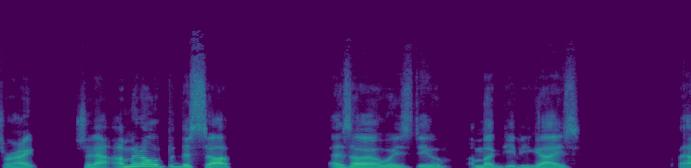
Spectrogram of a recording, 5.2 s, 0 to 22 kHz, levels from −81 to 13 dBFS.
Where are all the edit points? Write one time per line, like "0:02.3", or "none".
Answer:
none

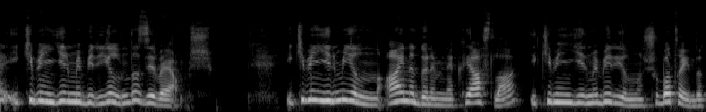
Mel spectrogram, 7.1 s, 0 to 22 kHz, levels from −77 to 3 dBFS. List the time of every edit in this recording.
none

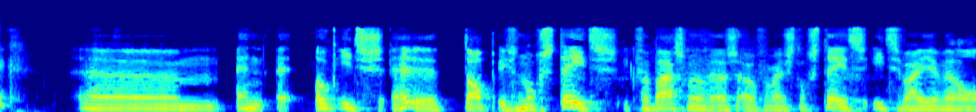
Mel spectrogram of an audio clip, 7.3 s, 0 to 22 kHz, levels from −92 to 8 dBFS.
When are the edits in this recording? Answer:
none

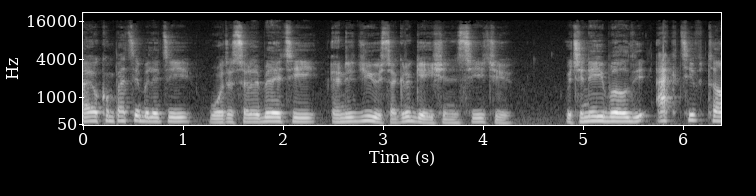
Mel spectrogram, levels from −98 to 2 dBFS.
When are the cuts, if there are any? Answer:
0:04.7

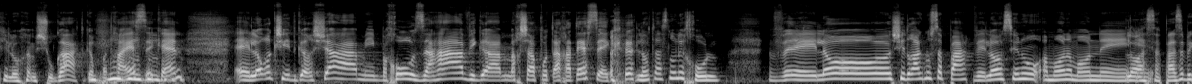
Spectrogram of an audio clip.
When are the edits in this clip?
0:06.3
0:09.7

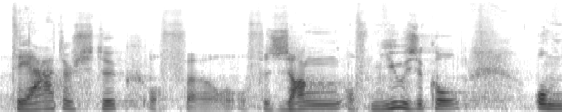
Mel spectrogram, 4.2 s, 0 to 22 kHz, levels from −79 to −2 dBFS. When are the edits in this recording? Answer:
none

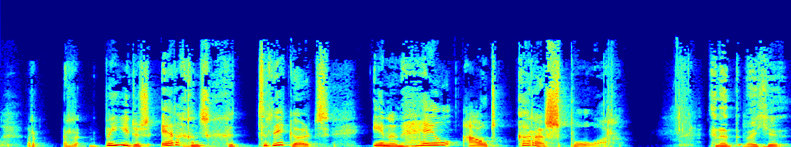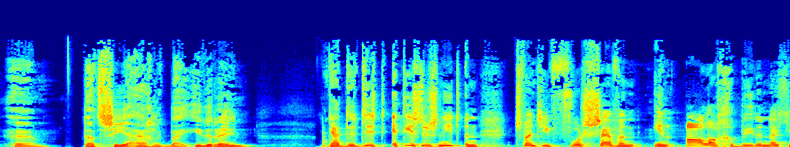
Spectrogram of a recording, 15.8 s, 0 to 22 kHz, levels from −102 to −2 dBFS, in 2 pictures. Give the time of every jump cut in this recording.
0:07.4
0:11.1

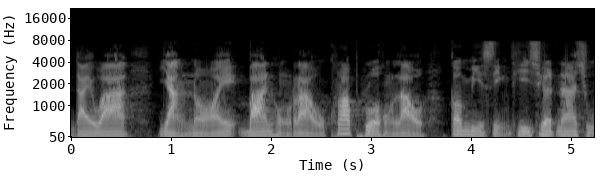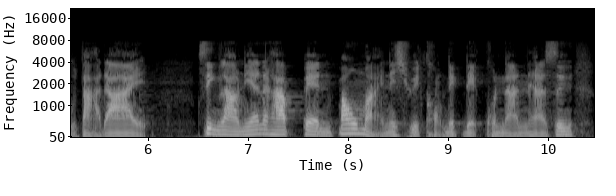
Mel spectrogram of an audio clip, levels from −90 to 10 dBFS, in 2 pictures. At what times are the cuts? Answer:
none

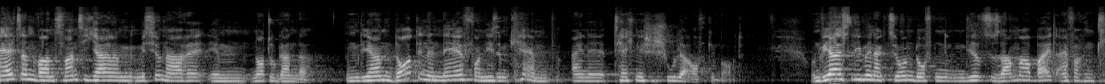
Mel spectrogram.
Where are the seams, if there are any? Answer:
none

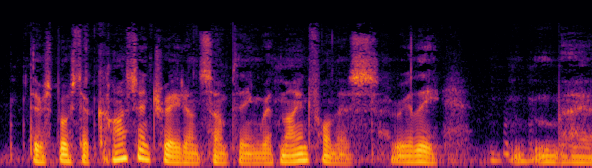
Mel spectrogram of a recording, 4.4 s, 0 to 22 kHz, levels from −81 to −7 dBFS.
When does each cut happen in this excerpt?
none

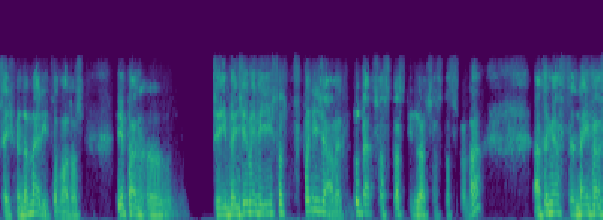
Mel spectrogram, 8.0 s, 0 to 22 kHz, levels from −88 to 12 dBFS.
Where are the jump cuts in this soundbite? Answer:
0:04.6
0:06.1

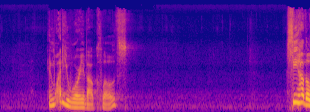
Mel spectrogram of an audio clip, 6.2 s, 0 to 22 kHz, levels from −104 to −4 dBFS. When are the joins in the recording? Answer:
none

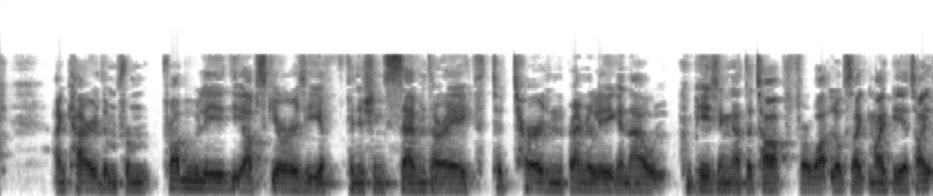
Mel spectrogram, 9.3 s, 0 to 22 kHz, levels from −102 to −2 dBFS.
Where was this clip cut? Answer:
0:01.6
0:06.7

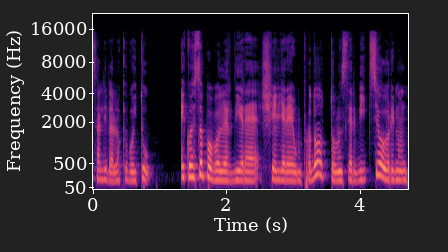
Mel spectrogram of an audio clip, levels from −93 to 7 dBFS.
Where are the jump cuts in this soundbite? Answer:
none

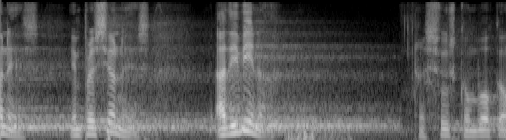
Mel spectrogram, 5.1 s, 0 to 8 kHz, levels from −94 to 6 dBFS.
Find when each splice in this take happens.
0:02.1
0:04.0

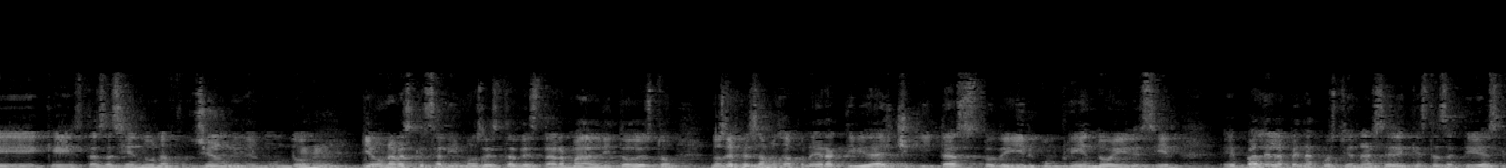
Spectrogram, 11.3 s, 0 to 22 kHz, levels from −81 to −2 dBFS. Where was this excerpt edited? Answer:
0:02.7
0:07.4

